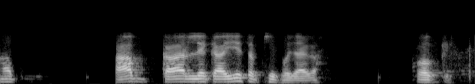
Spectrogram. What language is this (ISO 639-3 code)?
urd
